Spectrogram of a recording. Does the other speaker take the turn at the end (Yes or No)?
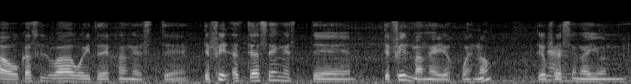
No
